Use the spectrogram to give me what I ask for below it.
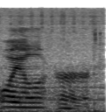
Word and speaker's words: Euler: that's his funny pronunciation if you want to spell it out phonetically it'd be like oil er okay not euler not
